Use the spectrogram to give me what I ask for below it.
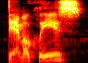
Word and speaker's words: Damocles: Like the Greek king. Hang on. I'm gonna I'm gonna look up the pronunciation of this. Demo. Is it democles? Damocles. Damocles. Okay. Damocles. That's how it's pronounced.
